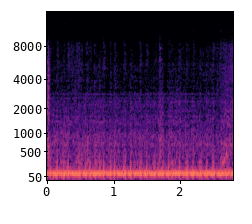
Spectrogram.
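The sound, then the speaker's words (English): A snowmobile engine runs steadily and loudly as a rescue crew rides snow machines towing sleds loaded with dog kennels and supplies on a Saturday morning: a deep continuous drone with a fast, rattling pulse and no pauses or voices throughout. “As the light came up on Saturday morning, the rescue crew got on their snow machines, towing sleds loaded with dog kennels and supplies.”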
